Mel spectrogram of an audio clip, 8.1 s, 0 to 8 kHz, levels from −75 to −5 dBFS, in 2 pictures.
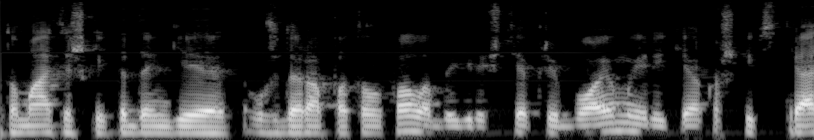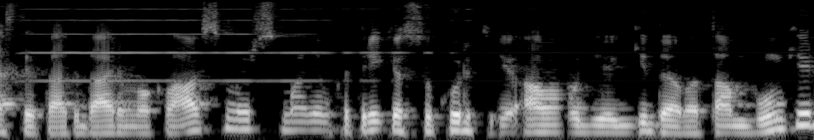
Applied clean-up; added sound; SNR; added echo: classical method spectral subtraction.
